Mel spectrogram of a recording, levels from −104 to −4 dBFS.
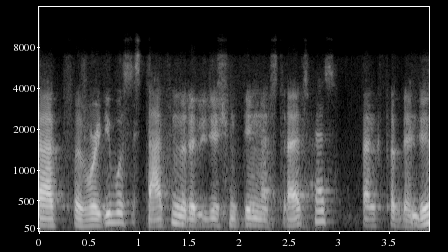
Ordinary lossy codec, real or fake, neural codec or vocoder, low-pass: Opus, 32 kbps; fake; codec, 16 kHz, 0.5 kbps, X-Codec, HuBERT features, trained on balanced general audio; 7.2 kHz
